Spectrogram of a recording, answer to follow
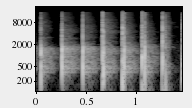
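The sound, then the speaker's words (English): Sharp hand claps in a steady, even rhythm, about eight of them in quick succession, bright and crisp with no talking over them. “Let's all clap.”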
